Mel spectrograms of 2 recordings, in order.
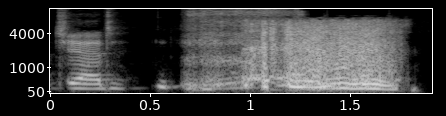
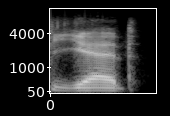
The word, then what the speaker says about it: Jed: Oh, that's cousin Jed. Great. I fucking know. Seraphina, nice. No, it's pronounced Yed.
